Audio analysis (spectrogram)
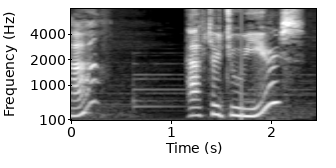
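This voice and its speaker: A fond, encouraging woman school head in a radio drama. Her voice swings in an animated, effusive way with a teacherly touch, over clearly audible music. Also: mid-range voice, drawn-out words, heavily acted. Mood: fond, nostalgic. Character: warm, nostalgic woman school owner, encouraging older colleague. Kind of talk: radio drama dialogue in Taglish.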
